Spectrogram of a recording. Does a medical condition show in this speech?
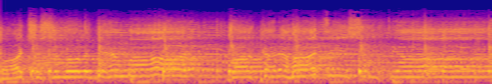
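No.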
